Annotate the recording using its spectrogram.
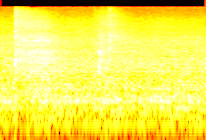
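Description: Sharp knocks, one just after the start and another about a second in, over a steady hiss.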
